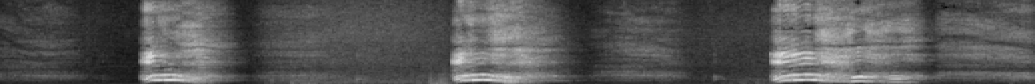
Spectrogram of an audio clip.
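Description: A man's exaggerated, anguished vocal cries. Three loud wails, each rising then falling in pitch, come about two seconds apart, with audible breaths drawn in between.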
